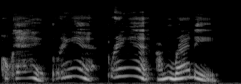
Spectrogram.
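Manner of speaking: mock-thrilled, very high-pitched, eager voice. Reacting to a reading about coming abundance and joy: excited. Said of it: "Sorry, I'm getting excited".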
